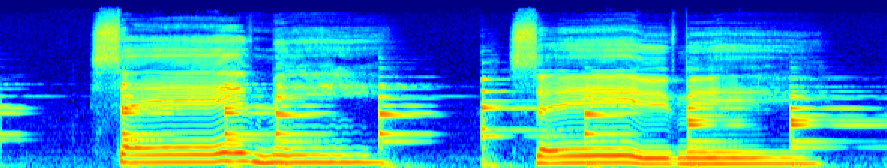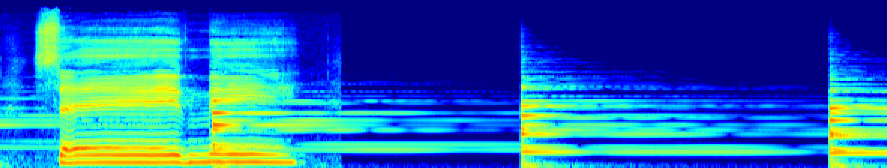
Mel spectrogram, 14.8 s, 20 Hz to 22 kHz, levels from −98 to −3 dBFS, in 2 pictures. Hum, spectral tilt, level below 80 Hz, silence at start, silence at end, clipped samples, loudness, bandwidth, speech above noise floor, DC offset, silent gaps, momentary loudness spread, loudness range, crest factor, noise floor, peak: none; -4.5 dB/octave; -56 dBFS; 0 s; 0 s; under 0.1%; -24 LUFS; 17.5 kHz; 39 dB; under 0.1%; none; 19 LU; 14 LU; 18 dB; -62 dBFS; -8 dBFS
